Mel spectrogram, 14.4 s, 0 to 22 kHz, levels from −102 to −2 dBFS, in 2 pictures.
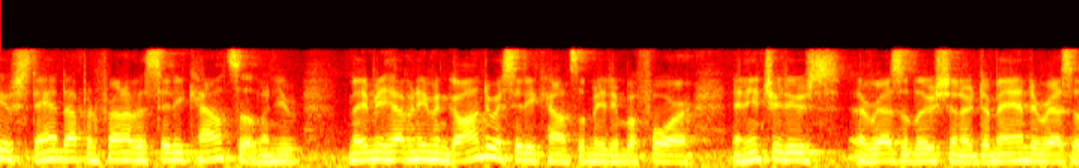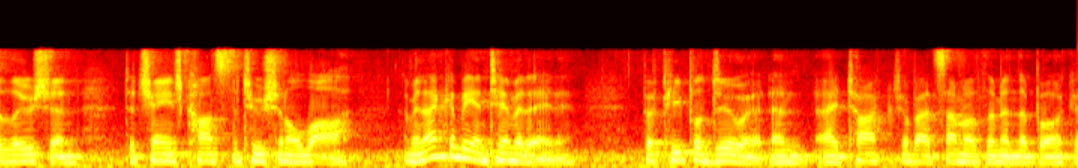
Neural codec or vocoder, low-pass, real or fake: none; 7.2 kHz; real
